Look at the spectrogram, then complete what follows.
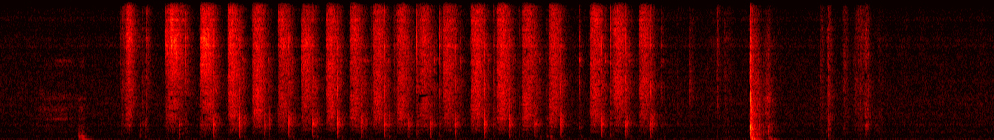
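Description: Iconic London Prep-Set-Glow setting mist spritzed from its pump spray bottle over and over, about four quick hissing sprays a second for some five seconds. A single loud thump follows near the end.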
